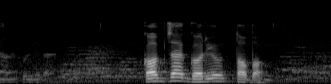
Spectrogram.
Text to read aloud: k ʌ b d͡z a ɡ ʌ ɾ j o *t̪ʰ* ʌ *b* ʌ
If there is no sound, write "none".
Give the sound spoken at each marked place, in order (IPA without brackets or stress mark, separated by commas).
t̪, b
